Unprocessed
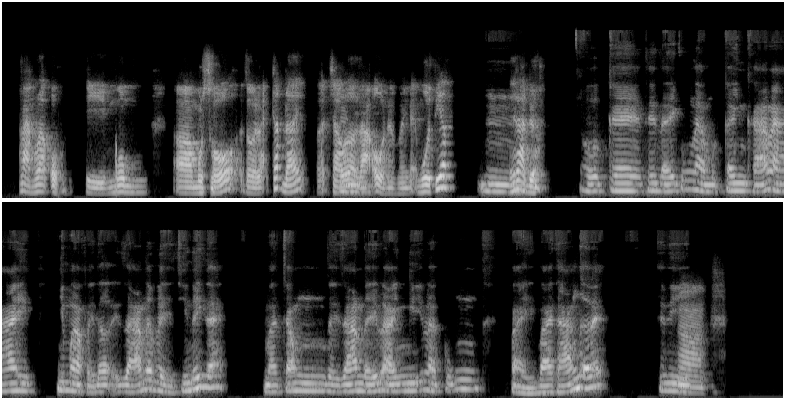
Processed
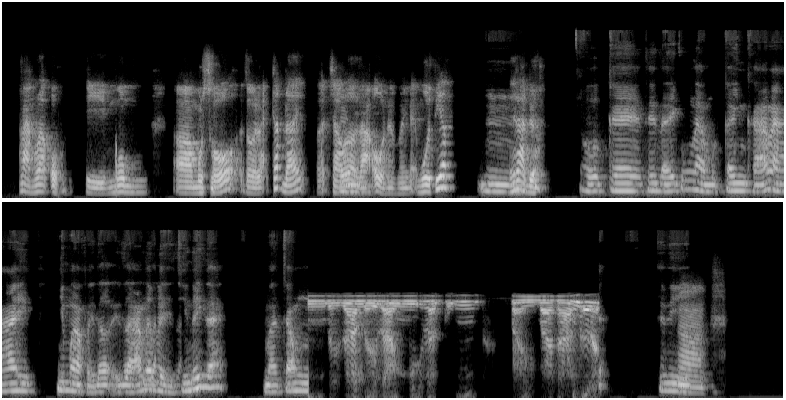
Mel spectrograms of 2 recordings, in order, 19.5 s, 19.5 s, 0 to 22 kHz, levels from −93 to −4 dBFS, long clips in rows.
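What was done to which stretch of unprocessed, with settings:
10.91–11.37 s: echo throw 320 ms, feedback 20%, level -5 dB
13.60–17.24 s: frequency inversion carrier 2.9 kHz

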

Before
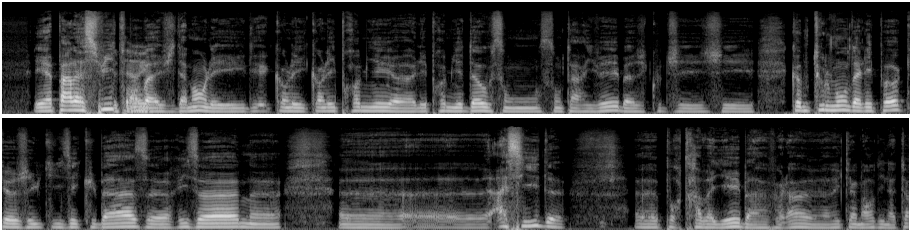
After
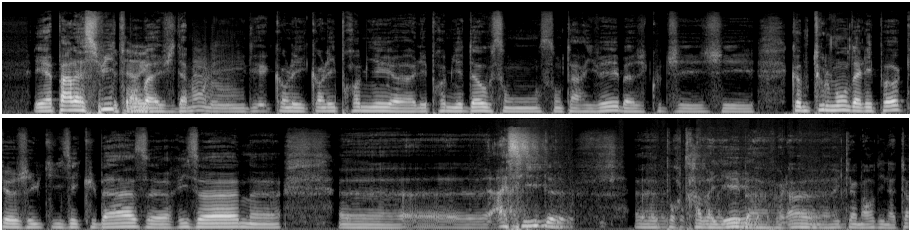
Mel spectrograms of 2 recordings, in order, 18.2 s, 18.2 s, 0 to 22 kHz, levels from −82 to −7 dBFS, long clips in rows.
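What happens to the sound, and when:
1.84–2.57 s: hard clipper -31 dBFS
11.89–12.40 s: three bands compressed up and down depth 100%
13.65–17.52 s: bit-crushed delay 99 ms, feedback 35%, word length 7-bit, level -7 dB

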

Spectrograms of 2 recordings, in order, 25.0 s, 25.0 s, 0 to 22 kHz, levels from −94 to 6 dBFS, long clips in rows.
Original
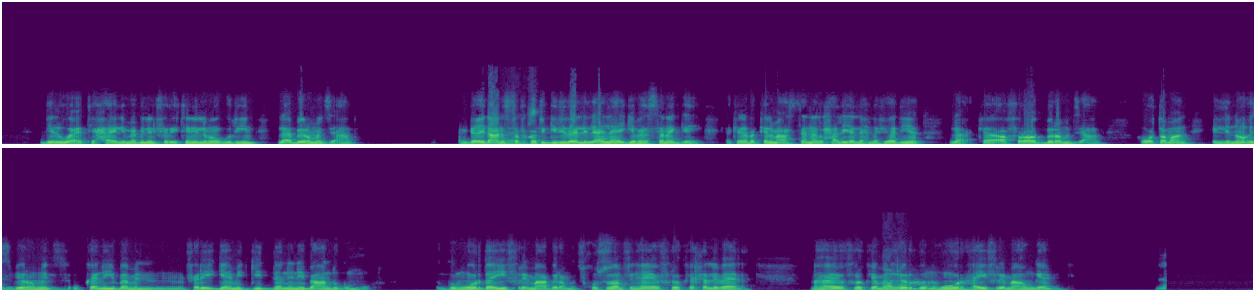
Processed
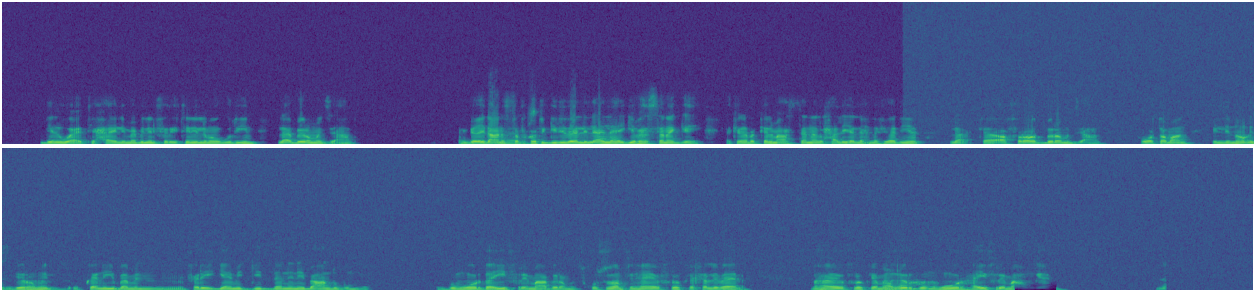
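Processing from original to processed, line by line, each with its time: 6.32–7.38 s: treble shelf 2.1 kHz +10.5 dB
9.01 s: noise floor step -64 dB -52 dB
22.64–23.07 s: high-pass 1.4 kHz 24 dB/octave

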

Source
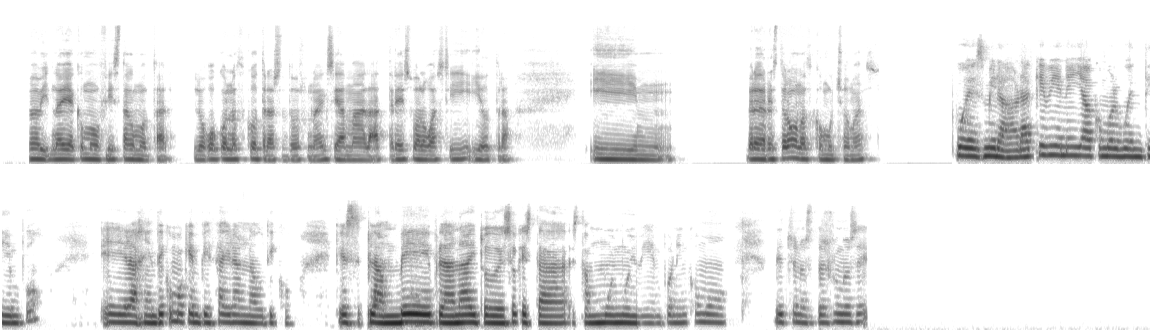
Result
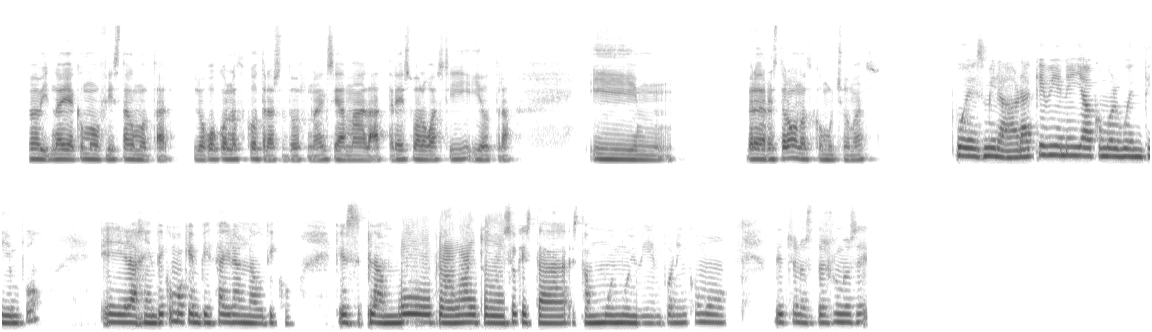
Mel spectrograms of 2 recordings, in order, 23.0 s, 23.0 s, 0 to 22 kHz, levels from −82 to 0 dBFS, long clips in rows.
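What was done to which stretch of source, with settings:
7.93–8.52 s: peaking EQ 730 Hz -6 dB
15.44–16.50 s: loudspeaker Doppler distortion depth 0.67 ms
whole clip: high-pass 100 Hz; dynamic bell 870 Hz, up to +4 dB, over -40 dBFS, Q 0.81; compression 6:1, threshold -20 dBFS; trim -5.5 dB

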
